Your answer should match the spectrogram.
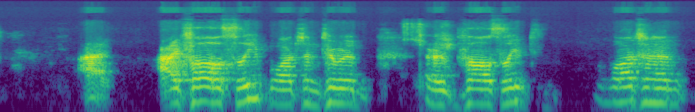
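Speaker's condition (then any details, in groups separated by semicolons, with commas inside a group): Cerebral palsy; present from birth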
